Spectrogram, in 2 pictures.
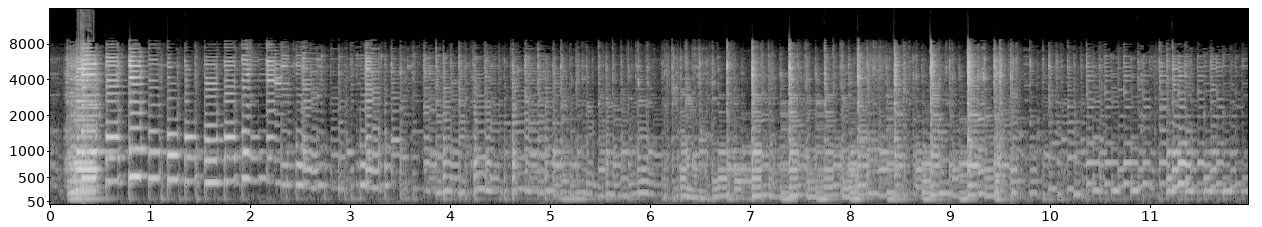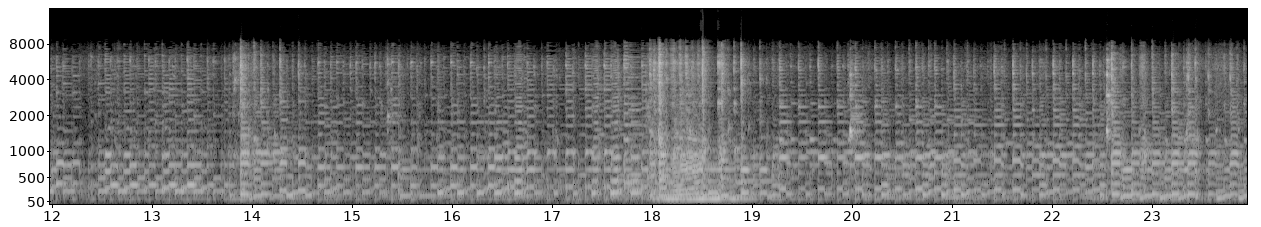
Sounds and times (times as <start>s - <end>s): Plucked string instrument: 0.0s - 23.9s.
